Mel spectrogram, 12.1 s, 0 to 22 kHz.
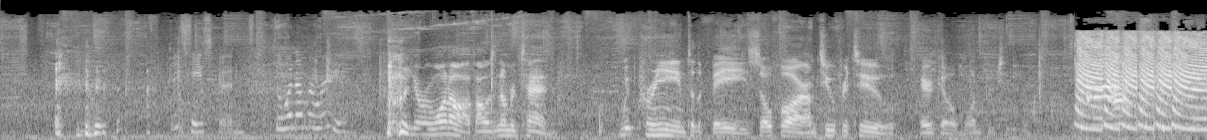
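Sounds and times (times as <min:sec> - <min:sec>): air horn blasts: 0:10.7 - 0:12.0.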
